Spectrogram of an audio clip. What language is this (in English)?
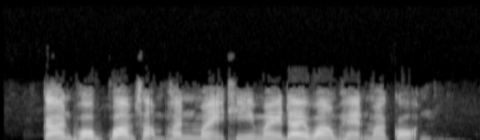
Thai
